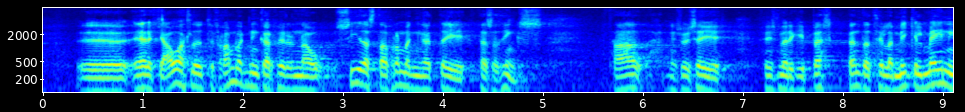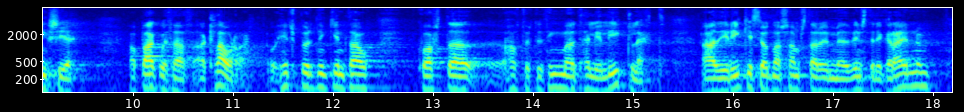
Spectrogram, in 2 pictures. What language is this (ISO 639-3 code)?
isl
